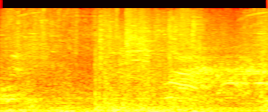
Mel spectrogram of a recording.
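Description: A blast bursts with a loud boom.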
